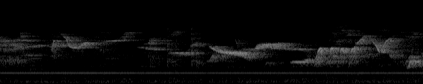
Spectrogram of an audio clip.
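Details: White-rumped shama singing a varied run of clear whistled phrases, mostly mid-high, with sliding notes and a steady faint electrical hum underneath.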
